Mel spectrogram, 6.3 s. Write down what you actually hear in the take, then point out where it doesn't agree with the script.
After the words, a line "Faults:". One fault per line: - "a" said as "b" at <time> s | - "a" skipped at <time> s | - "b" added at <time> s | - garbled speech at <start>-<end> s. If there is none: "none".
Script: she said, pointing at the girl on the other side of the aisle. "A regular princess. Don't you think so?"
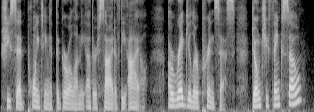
she said, pointing at the girl on the other side of the aisle. "A regular princess. Don't you think so?"
Faults:
none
